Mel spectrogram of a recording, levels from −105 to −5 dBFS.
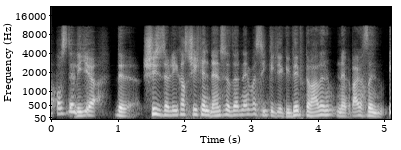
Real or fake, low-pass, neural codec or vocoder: fake; 10.8 kHz; codec, 16 kHz in and 24 kHz out, 0.4 kbps, LongCat-Audio-Codec, four codebook decoder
